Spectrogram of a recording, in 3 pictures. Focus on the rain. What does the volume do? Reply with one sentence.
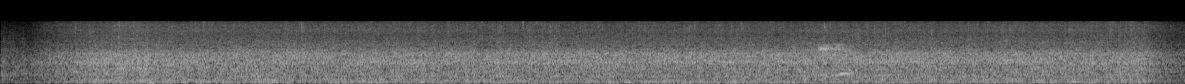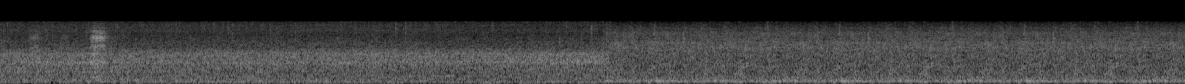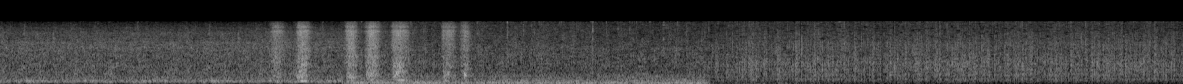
The loudness of the rain goes down.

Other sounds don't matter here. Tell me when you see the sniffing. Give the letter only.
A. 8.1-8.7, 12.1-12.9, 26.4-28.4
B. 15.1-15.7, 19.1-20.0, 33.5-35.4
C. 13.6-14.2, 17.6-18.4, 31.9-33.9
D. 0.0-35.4
A.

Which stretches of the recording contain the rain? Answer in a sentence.
You can hear the rain from 0.0 to 35.4 s.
